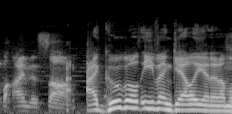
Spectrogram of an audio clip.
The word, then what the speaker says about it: Evangelion: Sorry, it's a hard G. Evangelion.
